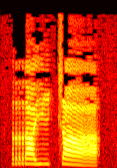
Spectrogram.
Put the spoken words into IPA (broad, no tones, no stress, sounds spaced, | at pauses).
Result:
r a j i c a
